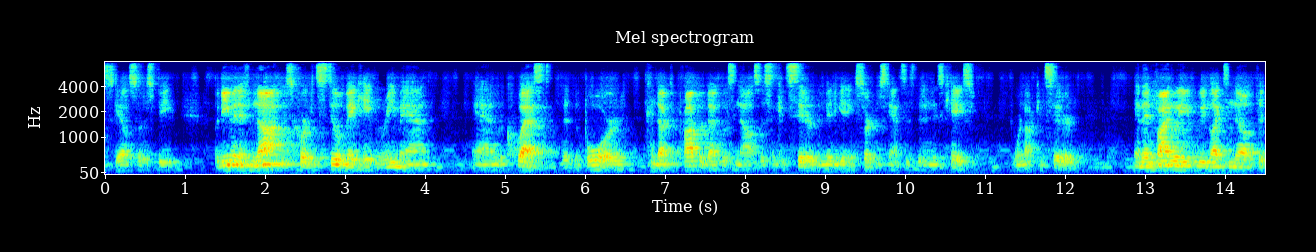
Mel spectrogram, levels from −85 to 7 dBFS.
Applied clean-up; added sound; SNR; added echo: neural separator model SepFormer DNS4.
